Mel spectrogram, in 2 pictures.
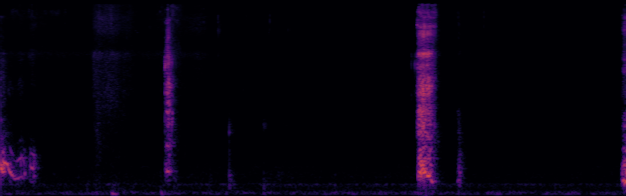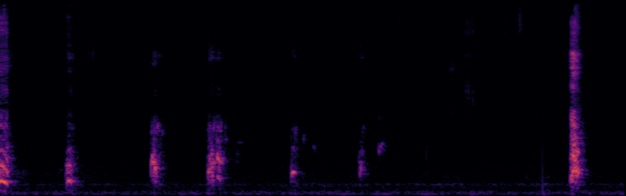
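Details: Female Maltipoo puppy taken to the vet for cough (pneumonia/bronchitis suspected): short, sharp, isolated coughs or sneeze-like bursts, about a dozen over fifteen seconds.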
